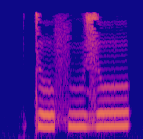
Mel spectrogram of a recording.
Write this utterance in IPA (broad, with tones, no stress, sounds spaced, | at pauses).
t o˨ f u˨ z o˧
